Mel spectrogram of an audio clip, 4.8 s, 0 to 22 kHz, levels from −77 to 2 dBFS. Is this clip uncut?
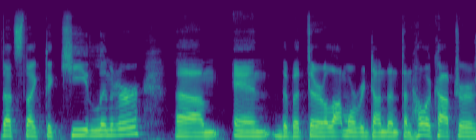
yes; 0 cuts

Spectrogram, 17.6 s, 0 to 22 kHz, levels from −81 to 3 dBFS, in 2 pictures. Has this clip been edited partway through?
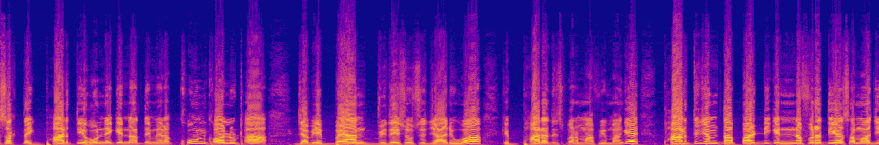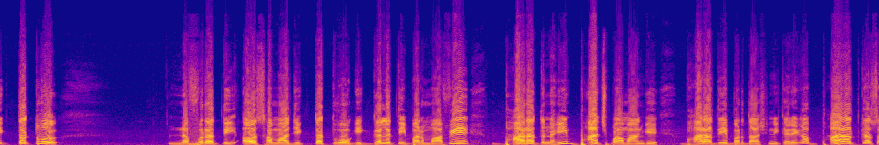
no; 0 cuts

